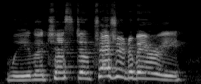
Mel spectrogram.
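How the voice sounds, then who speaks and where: A booming storybook pirate captain, brash and full of bluster, as a woman reading aloud puts him on. His voice is bright and ringing, pitched up into a hearty holler. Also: expressive, normal speed. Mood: blustery. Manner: bellowing pirate talk. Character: loud gruff male pirate captain.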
